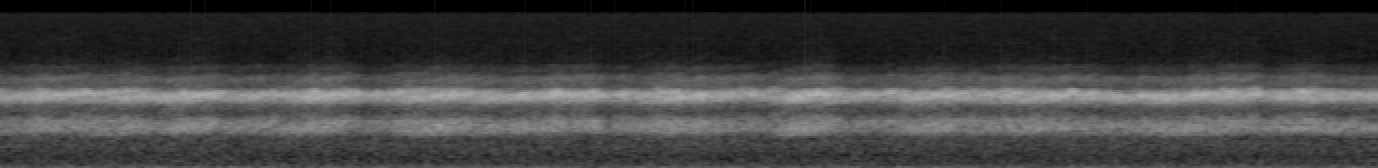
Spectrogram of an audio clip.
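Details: Many frogs croaking in a wetland in spring, recorded live without looping: a dense, unbroken chorus of overlapping trilled croaks forming a steady shimmering drone, swelling and fading slightly, with no other sounds.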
